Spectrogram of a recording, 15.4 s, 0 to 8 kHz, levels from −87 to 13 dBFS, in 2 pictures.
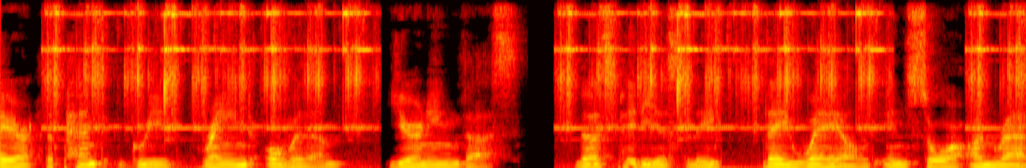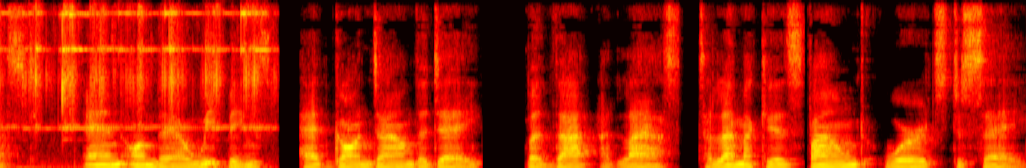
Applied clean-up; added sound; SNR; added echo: none; Bell; 4 dB; none.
